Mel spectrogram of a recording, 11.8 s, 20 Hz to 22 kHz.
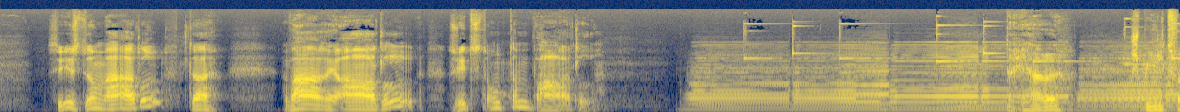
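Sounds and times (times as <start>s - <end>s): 
speech: 0.6s - 2.2s, 2.8s - 6.1s, 6.8s - 7.3s, 10.1s - 11.7s
distant herd bells ringing: 7.4s - 11.7s.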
